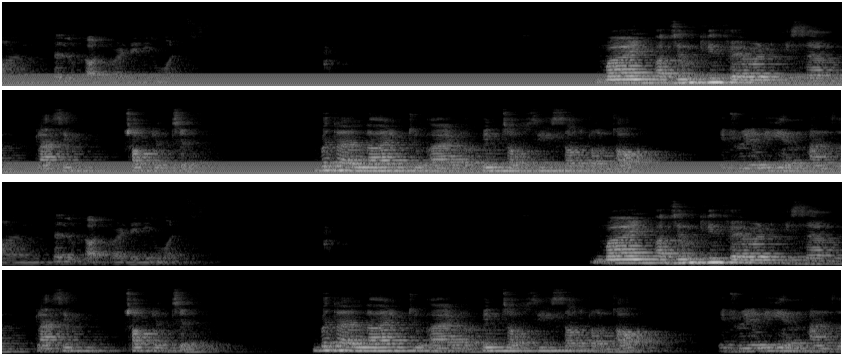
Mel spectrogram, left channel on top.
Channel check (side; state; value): left; noise; hum, 7 dB below the sound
